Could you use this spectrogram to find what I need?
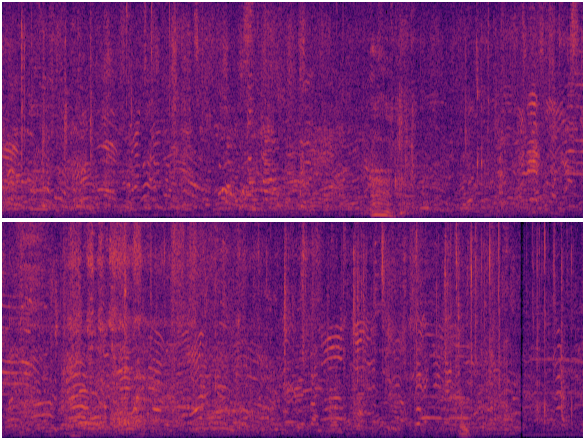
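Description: A crowd of young players chatters and calls out all at once outdoors.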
